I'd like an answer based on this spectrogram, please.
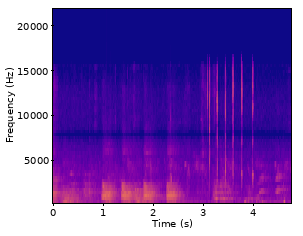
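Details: Four loud, sharp dog barks about half a second apart, followed by a string of quick clicking taps and softer background sounds.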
